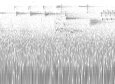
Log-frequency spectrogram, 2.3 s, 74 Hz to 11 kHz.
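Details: Brown Creeper in Angrignon Park, Montreal, on April 18, giving a string of very high, thin, sibilant notes, some slightly rising, over a steady low rumble of background noise.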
